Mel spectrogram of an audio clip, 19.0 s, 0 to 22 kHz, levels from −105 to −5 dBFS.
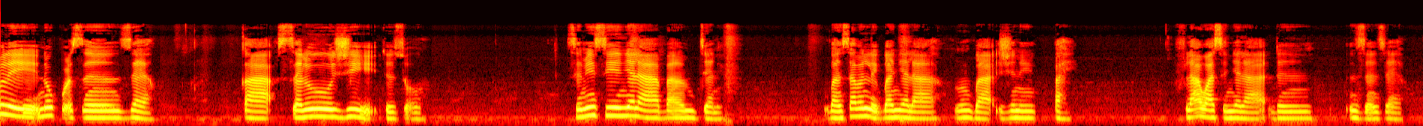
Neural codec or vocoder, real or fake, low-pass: none; real; 10.8 kHz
